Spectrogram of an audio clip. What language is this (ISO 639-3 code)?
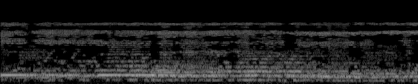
ara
